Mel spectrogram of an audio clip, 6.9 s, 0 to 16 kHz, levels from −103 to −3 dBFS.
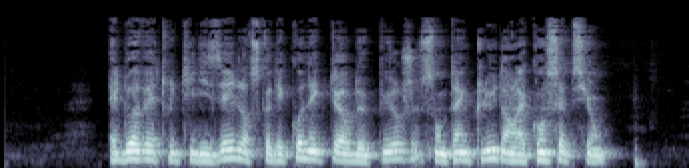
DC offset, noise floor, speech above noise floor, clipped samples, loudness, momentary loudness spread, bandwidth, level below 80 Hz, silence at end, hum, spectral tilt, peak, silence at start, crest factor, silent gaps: under 0.1%; -72 dBFS; 54 dB; under 0.1%; -20 LUFS; 7 LU; 11 kHz; -52 dBFS; 0.5 s; none; -6.5 dB/octave; -2 dBFS; 1.1 s; 18 dB; none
